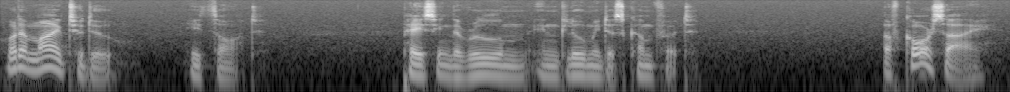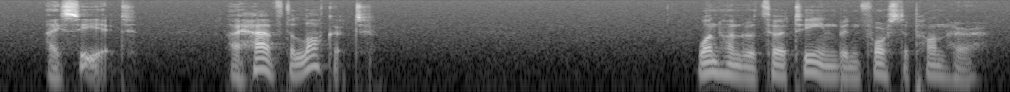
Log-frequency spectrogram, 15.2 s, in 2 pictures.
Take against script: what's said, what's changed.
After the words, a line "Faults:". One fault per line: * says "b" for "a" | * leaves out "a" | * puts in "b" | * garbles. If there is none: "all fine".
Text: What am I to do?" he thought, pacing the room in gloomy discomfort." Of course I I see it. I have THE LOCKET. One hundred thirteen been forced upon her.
What am I to do?" he thought, pacing the room in gloomy discomfort." Of course I I see it. I have THE LOCKET. One hundred thirteen been forced upon her.
Faults:
all fine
